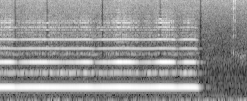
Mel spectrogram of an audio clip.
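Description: A recorder sounds a single low C note, steady and pure, held for about two seconds before stopping abruptly, close and clear.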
